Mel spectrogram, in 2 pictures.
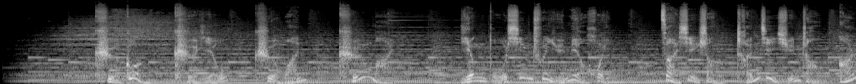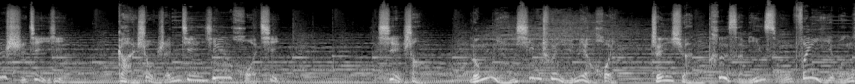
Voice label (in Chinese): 男, 活力激情类; 新春云庙会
